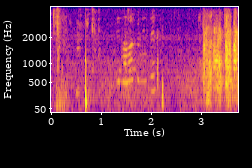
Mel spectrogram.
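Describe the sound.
A vehicle engine cranks and catches into a rough, rising roar near the end, after a few faint knocks and brief voices.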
